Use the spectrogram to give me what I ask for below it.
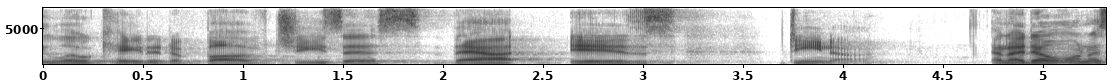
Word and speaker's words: Dinah: so this story's about a woman named Dinah or Deena there's multiple ways you can pronounce a lot of these names I'm gonna go with Deena if you take a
